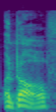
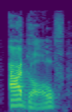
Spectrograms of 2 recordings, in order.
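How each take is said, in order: First: The name is said with an English pronunciation. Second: The name is said with a German pronunciation. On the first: "not Adolfo or Adolf" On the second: "he was like German called Adolf, and said it like that"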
